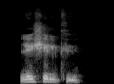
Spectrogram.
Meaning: to lick someone's ass, to kiss ass, to brownnose, to suck up
- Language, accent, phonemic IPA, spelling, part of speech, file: French, France, /le.ʃe l(ə) kyl/, lécher le cul, verb, LL-Q150 (fra)-lécher le cul.wav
